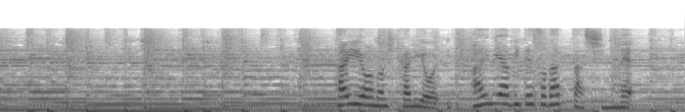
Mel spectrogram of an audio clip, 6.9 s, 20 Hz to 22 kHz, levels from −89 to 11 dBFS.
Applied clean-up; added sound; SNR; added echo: none; none; none; none.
